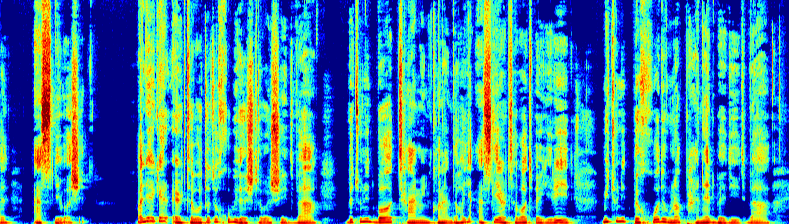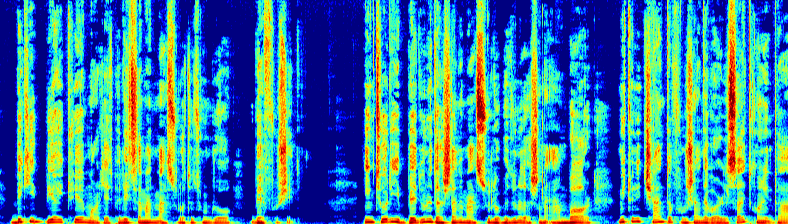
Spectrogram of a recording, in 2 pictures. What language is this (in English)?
Persian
